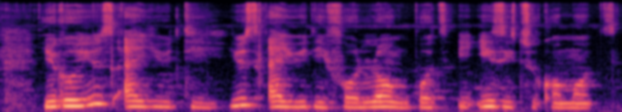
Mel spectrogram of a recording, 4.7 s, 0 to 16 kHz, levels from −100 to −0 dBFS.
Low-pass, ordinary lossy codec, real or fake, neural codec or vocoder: 14.4 kHz; none; fake; vocoder, 44.1 kHz, 128 mel bands every 512 samples, BigVGAN v2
